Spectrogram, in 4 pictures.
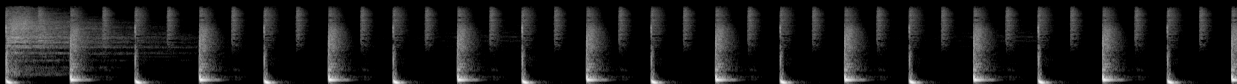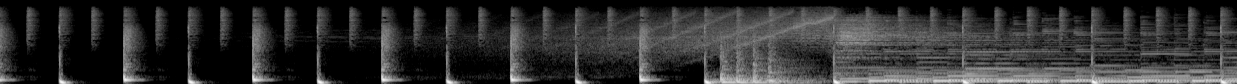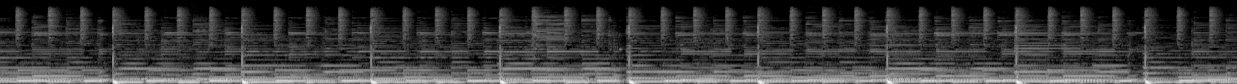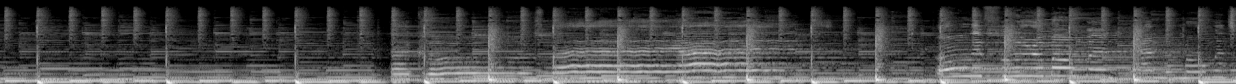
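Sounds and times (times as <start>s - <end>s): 
70s drum beat: 0.0s - 49.4s.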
